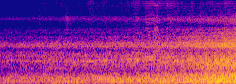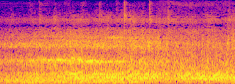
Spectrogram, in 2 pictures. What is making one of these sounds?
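A diesel locomotive approaches, growing louder, and rumbles past close by.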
